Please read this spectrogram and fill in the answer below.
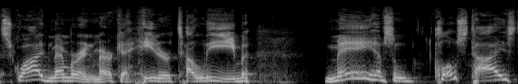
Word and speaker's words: Tlaib: But Rashida Tlaib, let me say it right, Rashida Tlaib may have taken, you'll understand why I said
